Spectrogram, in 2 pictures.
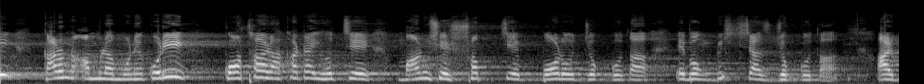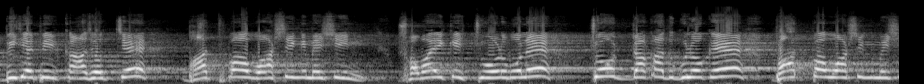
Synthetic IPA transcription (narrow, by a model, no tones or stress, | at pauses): kaɾona̰mɾamonekoɾi | kɔt̪ʰaɾakʰaʈajɦotːɕʰemanuʃeɾʃɔb̚t͡ɕebɔɽod͡ʑoɡːot̪a | eboŋbiʃːaʃd͡ʑoɡːot̪a̰ | aɾbid͡ʑepiɾkad͡ʑʱɦotːɕʰebʱad̪pawɔʃiŋmeʃin | ʃɔbajket͡ɕoɽbolet͡ɕoʈ̚ɖakat̪ɡulokebʱad̪pawɔʃiŋmeʃi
